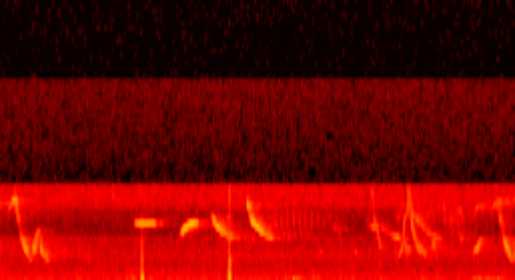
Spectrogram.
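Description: Small birds chirping with quick, sweeping calls, over a faint low rumble. Two sharp clicks sound, about a second and a half in and again a second later.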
